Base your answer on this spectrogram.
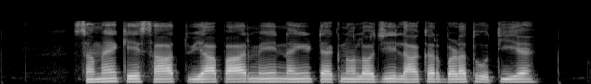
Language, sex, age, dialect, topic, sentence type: Hindi, male, 18-24, Garhwali, banking, statement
